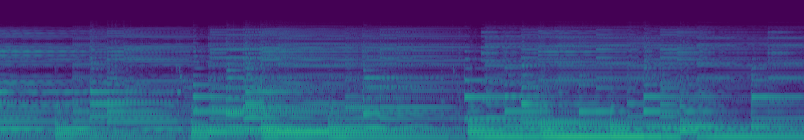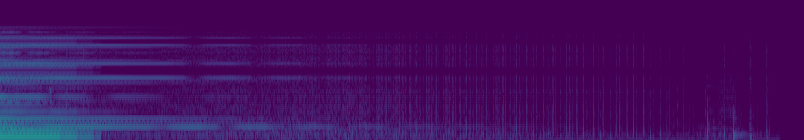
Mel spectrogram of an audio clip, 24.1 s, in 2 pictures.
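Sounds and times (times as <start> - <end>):
lo-fi music: 0.0 - 16.2.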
